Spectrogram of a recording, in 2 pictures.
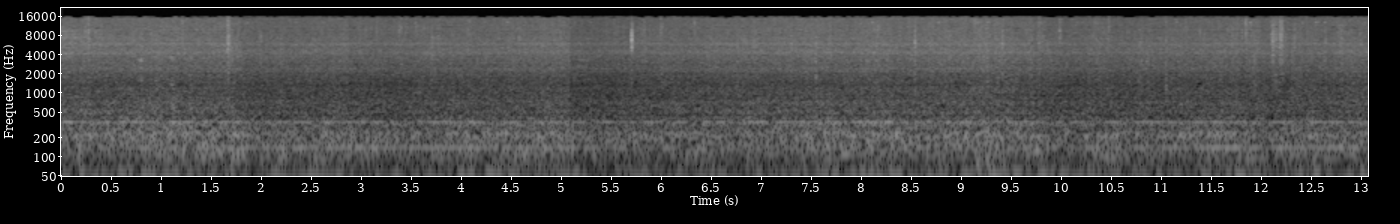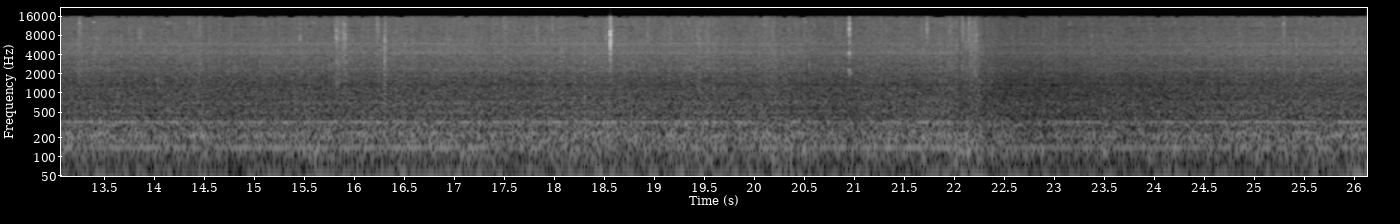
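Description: An airliner rumbles as it taxis over concrete.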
